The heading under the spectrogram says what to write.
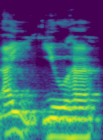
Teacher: mohon maaf ya ayyuhanasubudu rbakum di sini ada ya bertasydid ya ya bertasydid ini harus kita tekan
